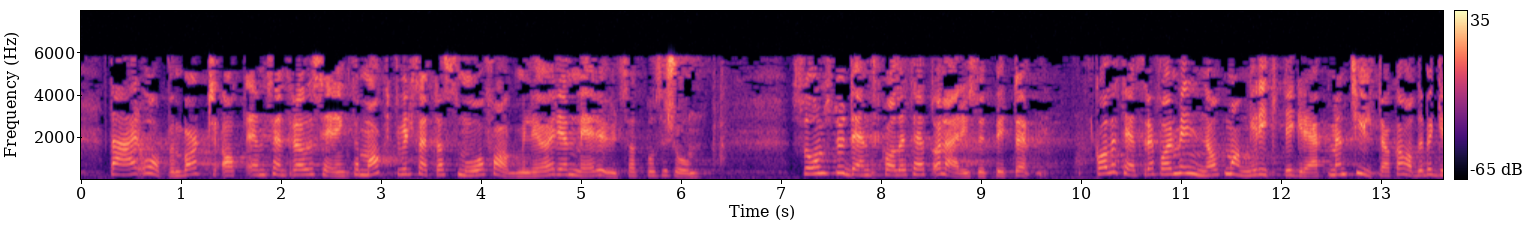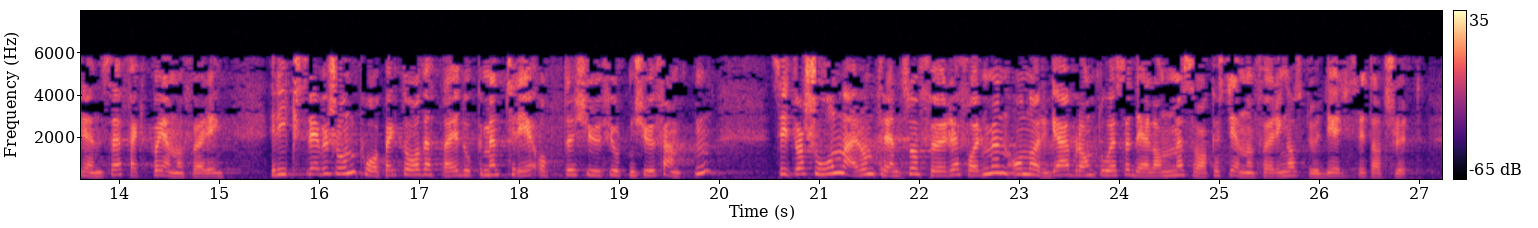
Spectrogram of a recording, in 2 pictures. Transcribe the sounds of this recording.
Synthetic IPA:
d̪̥ɛæɾoːpənbɑːʈɑt̪ʰɛnsɛnt̪ɾɑlɪseːɾɪŋt̪ʰɪlmɑkt̪ʋɪlsɛt̪ːəsmoːfɑːɡmɪljøːəɾɪɛnmeːɾəʉːt̪sɑt̪̚ːpʰʊsɪʂuːn | sɔɔmst̪ʉd̪ɛnt̪kʰʋɑlɪt̪ʰeːt̪ɔlæːɾɪŋsʉːt̪̚bʏt̪ːə | kʰʋɑlɪt̪ʰeːt̪sɾɛfɔɾmənɪnːəhɔlt̪mɑŋːəɾɪkt̪ɪəɡɾeːpmɛnt̪ʰɪlt̪ɑːkəhɑd̪ːəbəɡɾɛnsəɛfɛkt̪̚pɔjɛnːɔmføːɾɪŋ | ɾɪksɾɛʋɪʂuːnn̩pʰoːpeːkt̪əɔd̪ɛt̪ːəɪd̪ʊkʉmɛnt̪ʰːɾeːʔɔt̪ːəçʉːəfjʊʈɳ̩ɕʉːəfɛmt̪n̩ | sɪt̪ʉɑʂuːnn̩æɾɔmt̪ʰɾɛnt̪sɔmføːɾːɛfɔɾmənɔnɔɾɡəæɾblɑnt̪uːɛseːd̪eːlɑnːəmɛsʋɑːkəst̪jɛnːɔmføːɾɪŋɑʋst̪ʉːd̪ɪəɾsɪt̪ʰɑːt̪ʂɭʉ̰t̪ː

